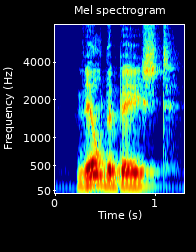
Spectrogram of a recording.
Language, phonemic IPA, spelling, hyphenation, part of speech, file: Dutch, /ˈʋɪl.dəˌbeːst/, wildebeest, wil‧de‧beest, noun, Nl-wildebeest.ogg
- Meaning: gnu, wildebeest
